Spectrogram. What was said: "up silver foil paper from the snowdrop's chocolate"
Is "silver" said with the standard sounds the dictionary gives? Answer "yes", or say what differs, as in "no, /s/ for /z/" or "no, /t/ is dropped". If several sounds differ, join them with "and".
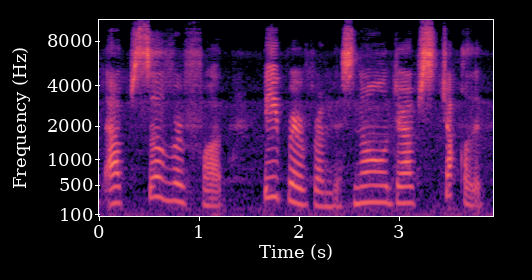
yes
